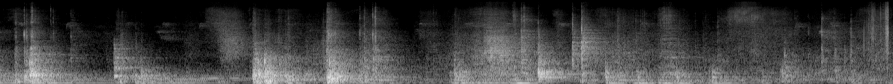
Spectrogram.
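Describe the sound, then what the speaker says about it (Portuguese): A wooden door is set back into its frame, producing several loud, separate thuds and knocks spread across the clip, with scraping and shifting in between. "Agora é só colocar a porta novamente de volta."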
